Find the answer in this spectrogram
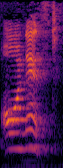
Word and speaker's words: honest: First speak with me, honest. In this H is silent.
